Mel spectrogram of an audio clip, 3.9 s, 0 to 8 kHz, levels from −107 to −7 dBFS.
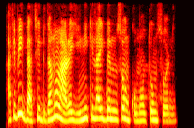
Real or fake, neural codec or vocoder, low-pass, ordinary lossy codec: fake; codec, 24 kHz, 0.9 kbps, WavTokenizer, medium speech release version 2; 7.2 kHz; none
